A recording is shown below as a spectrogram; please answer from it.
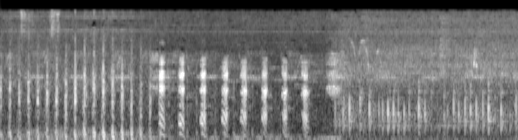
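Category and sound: vehicle, helicopter flying overhead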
